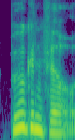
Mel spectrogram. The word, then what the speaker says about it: Bougainville: bougainville yes um by te route tell me how to pronounce that bougainville is its name bougainville is going to be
